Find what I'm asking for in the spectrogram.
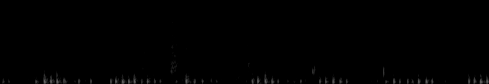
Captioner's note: gravel crunching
